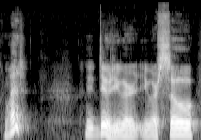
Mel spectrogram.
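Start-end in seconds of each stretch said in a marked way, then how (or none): 0.0-0.4 high, rising incredulous "What?"; stunned disbelief at the hypocrisy. Real, not acted.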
